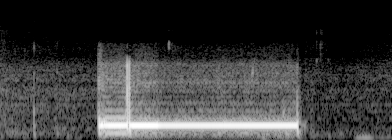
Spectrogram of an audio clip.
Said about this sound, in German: Es klingelt. Ja. Es klingelt das Telefon.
